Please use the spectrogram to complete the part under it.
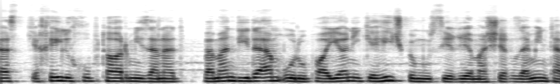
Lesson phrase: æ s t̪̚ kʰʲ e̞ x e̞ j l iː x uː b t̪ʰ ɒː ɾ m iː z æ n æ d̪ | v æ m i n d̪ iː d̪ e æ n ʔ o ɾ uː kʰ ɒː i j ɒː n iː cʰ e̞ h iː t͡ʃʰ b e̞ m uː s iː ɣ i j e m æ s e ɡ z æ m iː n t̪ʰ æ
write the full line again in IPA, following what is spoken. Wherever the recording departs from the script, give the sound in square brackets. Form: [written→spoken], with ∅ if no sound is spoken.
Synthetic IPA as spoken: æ s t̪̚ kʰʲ e̞ x e̞ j l iː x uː b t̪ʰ ɒː ɾ m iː z æ n æ d̪ | v æ m [i→æ] n d̪ iː d̪ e æ [n→m] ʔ o ɾ uː [kʰ→pʰ] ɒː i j ɒː n iː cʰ e̞ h iː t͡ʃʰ b e̞ m uː s iː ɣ i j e m æ [s→ʃ] e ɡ z æ m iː n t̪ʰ æ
